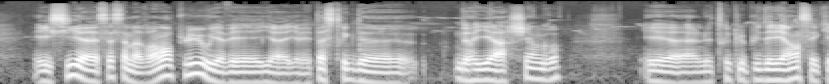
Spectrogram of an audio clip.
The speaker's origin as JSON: {"language": "French", "town": "Lyon", "region": "Auvergne-Rhône-Alpes", "country": "France", "said": "moi, j'avais 16 ans et je savais pas du tout que ça existait parce que moi, je venais de Lyon."}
